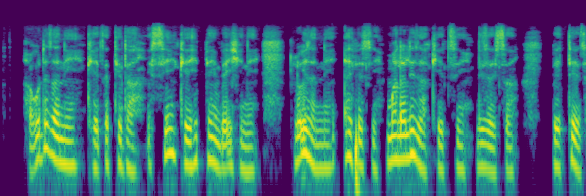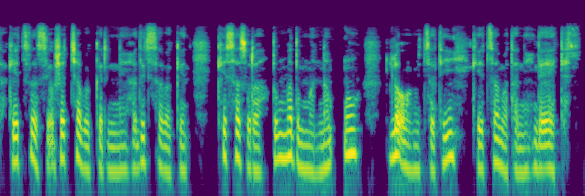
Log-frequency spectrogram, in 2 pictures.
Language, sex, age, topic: Gamo, male, 25-35, government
